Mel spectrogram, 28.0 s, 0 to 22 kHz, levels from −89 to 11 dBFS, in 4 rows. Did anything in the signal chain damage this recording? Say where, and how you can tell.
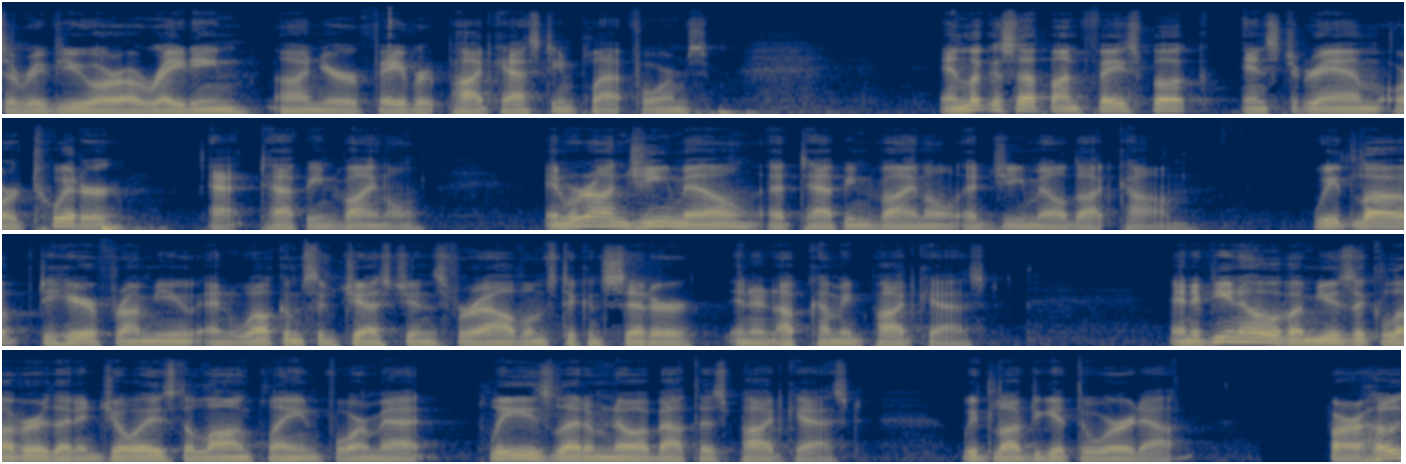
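No, nothing in the signal chain has audibly damaged this speech recording. No stage along the path, from capture through to playback, shows any sign of trouble a listener could point to.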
